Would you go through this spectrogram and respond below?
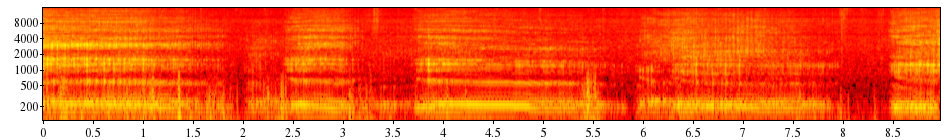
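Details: Deep guttural roaring of a bull American bison during the rut, made to attract females; long, steady, low bellows of one to two seconds follow one another with short breaks, nearly continuous across the stretch.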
